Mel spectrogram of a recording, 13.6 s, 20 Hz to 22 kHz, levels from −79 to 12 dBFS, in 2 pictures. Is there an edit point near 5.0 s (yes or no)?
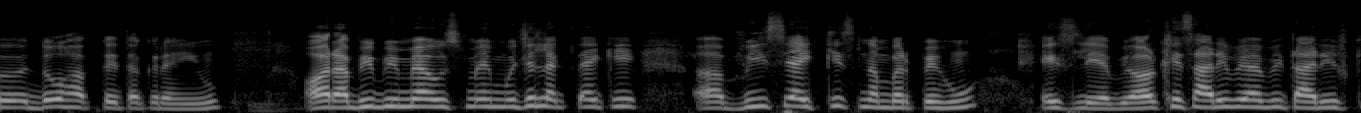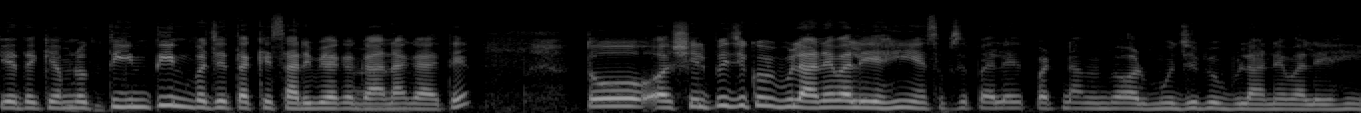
yes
